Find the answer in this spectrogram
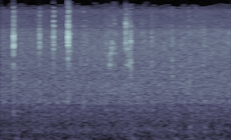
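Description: Steady outdoor background hiss with a few small, sharp clicks and light rustles from tools being handled at a dig in leaf litter.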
